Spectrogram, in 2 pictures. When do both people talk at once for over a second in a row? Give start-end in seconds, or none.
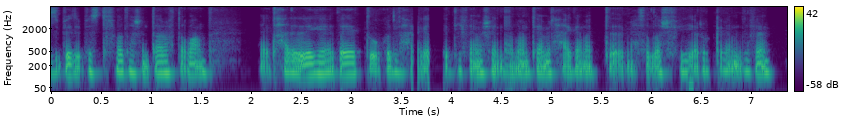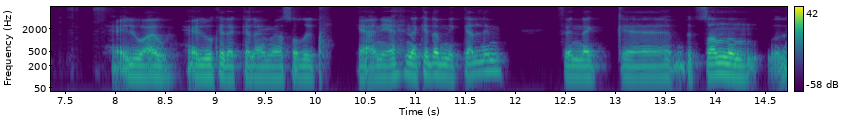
none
